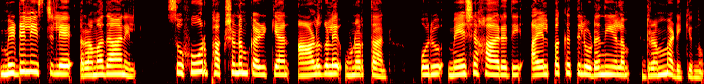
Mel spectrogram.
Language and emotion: Malayalam, neutral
